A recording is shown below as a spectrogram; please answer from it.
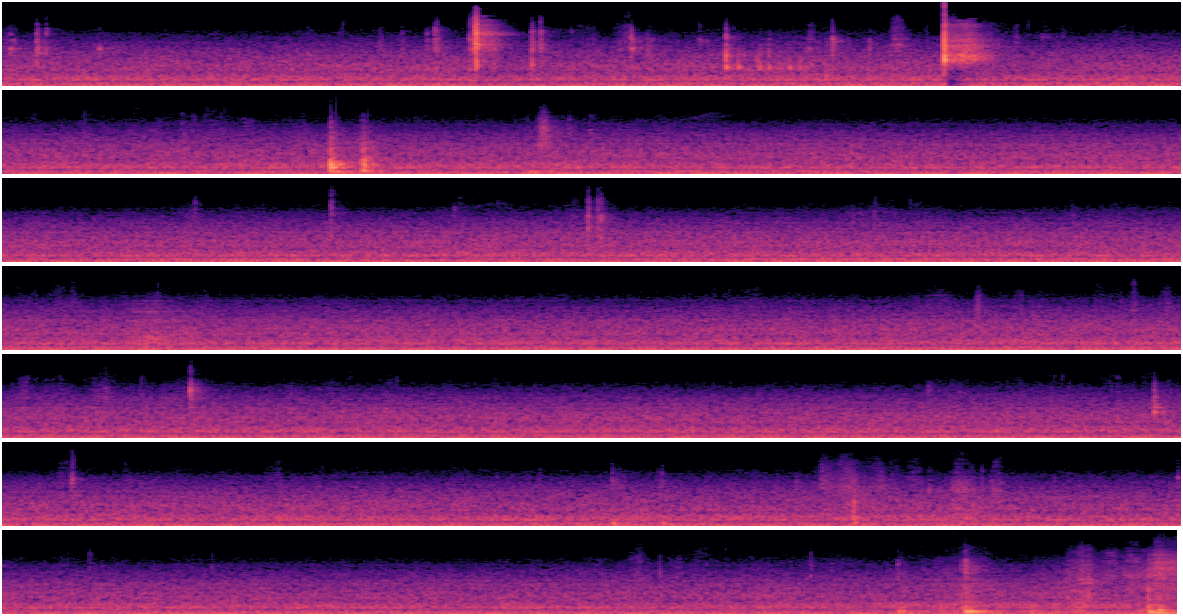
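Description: Plastic action cameras and clear waterproof housings being handled: a few sharp clicks and knocks in the first six seconds, then fainter ticks, over a steady low hum.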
